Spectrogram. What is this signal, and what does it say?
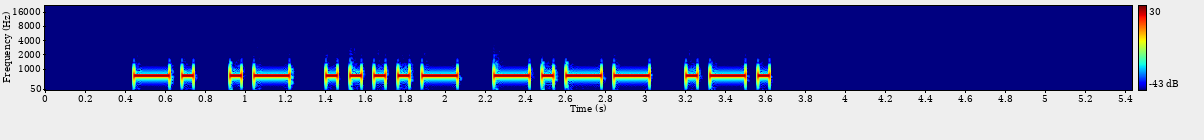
Morse code, heard as a keyed tone, about 20 wpm, 700 Hz. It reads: NA4YR
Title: USA Call Signs - 5 Characters - Repeated 3x - 20wpm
